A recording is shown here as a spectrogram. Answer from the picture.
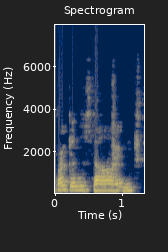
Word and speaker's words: Frankenstein: Young Frankenstein. Frankenstein. Frankenstein! No, it's Frankenstein, actually. It's actually Stein. No, it isn't. Pronounce Stein. German pronunciation is it's Stein. It's a German myth!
